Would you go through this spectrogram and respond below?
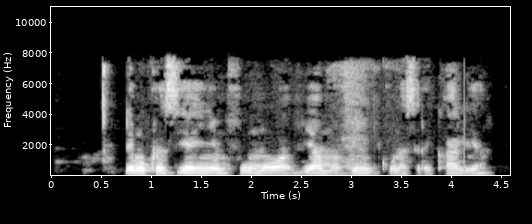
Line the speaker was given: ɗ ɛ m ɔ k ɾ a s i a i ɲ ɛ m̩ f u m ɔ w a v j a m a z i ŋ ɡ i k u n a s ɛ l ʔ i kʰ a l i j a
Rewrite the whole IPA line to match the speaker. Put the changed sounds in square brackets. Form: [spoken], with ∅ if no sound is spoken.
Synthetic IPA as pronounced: ɗ ɛ m ɔ k ɾ a s i a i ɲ ɛ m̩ f u m ɔ w a v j a m a [v] i ŋ ɡ i k u n a s ɛ [ɾ] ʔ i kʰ a l i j a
